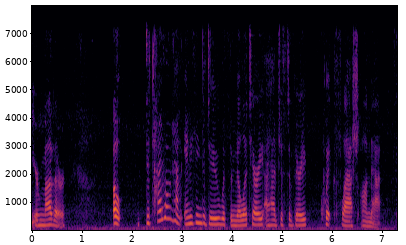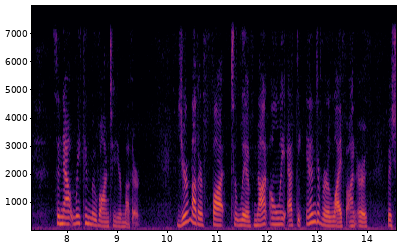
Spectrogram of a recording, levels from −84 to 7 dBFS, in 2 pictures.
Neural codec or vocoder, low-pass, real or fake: codec, 16 kHz in and 24 kHz out, 2.2 kbps, FireRedTTS-2 codec; 7.2 kHz; fake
